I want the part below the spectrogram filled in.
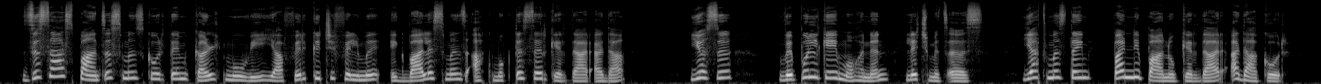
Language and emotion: Kashmiri, neutral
